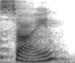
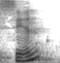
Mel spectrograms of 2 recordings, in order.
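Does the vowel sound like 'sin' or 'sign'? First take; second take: sign; sin. First: The vowel is long, like 'sign'. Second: The vowel is short, like 'sin'. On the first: The speaker calls it right. "it's still sine" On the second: The speaker calls it wrong. "we don't say sin"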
